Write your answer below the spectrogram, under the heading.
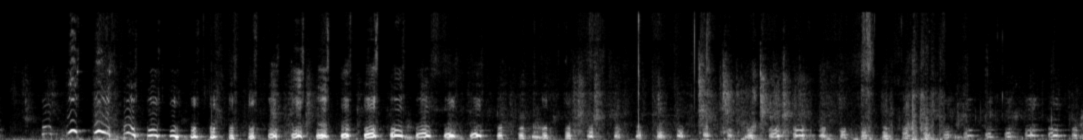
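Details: American Staffordshire Terrier puppies from a litter, crawling and growing more active; one pup whimpers in steady, repeated yelps about three per second, first falling in pitch then holding level, fading toward the end among quieter rustling.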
